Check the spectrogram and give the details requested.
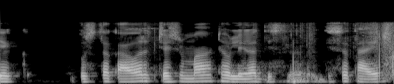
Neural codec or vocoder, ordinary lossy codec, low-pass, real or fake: none; none; 7.2 kHz; real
